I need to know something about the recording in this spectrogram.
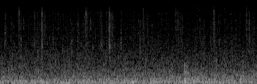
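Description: Gunfire cracks nearby.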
